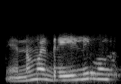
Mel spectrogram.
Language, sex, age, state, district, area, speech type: Tamil, female, 45-60, Tamil Nadu, Ariyalur, rural, conversation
